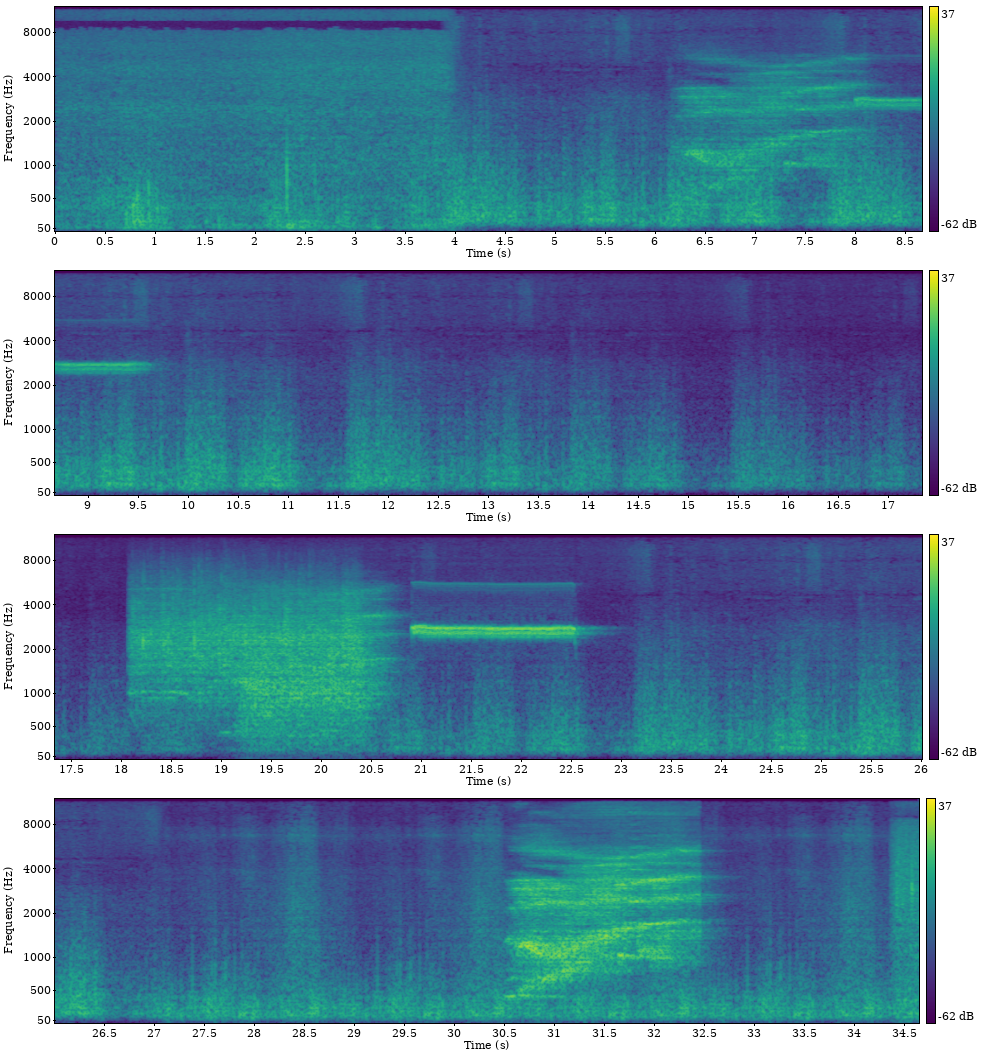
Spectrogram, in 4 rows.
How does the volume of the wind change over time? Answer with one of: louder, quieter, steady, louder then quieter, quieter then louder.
quieter then louder.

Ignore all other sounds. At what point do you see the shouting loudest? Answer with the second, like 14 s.
31 s.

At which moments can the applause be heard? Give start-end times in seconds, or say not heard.
18.1-20.4.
